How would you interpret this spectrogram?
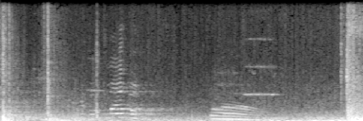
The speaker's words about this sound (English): Timmy's brows raise and he pushes through the door.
